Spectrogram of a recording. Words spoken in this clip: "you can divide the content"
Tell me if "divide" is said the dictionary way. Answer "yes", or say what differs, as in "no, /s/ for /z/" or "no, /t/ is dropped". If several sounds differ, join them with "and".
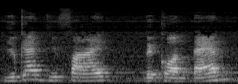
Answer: no, /f/ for /v/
